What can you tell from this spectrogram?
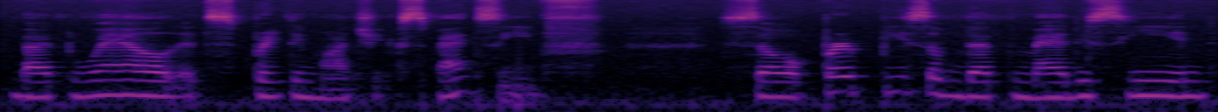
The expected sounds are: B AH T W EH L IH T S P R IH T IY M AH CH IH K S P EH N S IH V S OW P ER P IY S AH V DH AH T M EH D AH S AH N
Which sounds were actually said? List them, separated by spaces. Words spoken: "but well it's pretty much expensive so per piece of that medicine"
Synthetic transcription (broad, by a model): B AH T W EH L IH T S P R IH T IY M AH CH IH K S P EH N S IH V S OW P ER P IY S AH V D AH T M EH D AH S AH N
